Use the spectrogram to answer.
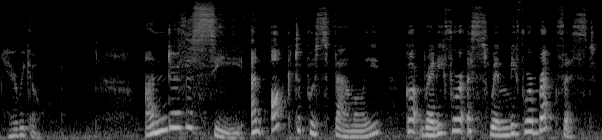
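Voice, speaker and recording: Animated, unhurried woman hosting children's storytime. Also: medium pitch, slight background noise. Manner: simple questions and short phrases addressed to small children. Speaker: storytime host reading to young children. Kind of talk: children's storytime, talk and picture-book read-aloud.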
